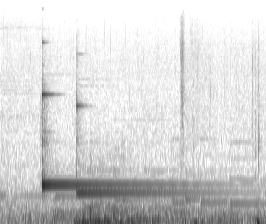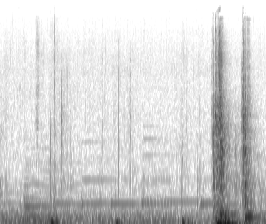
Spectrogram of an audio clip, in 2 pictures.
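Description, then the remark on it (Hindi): A hotel room doorbell in Kolkata chimes twice in quick succession during heavy monsoon rain, two clear ringing tones that hang and fade slowly, followed by a few soft thuds and a louder knock-like clatter near the end. “तभी मेरे रूम की घंटी बजी।”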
